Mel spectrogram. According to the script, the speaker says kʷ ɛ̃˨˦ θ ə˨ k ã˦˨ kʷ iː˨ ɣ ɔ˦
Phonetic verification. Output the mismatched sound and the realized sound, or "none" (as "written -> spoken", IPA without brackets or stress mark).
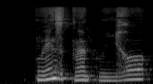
θ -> z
